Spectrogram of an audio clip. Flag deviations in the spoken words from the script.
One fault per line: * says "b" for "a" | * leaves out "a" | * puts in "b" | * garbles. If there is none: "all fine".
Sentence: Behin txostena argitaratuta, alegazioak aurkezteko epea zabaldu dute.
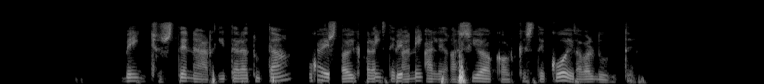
* garbles
* leaves out "epea"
